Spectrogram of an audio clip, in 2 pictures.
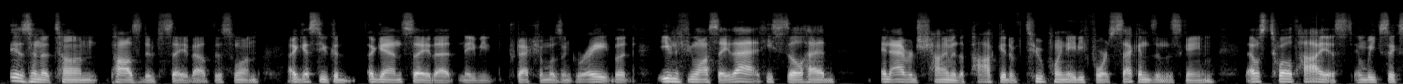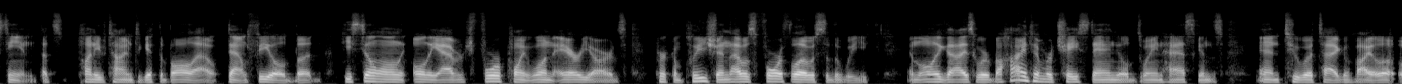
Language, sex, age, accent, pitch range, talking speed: English, male, 20-39, American, 105-125 Hz, 205 wpm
